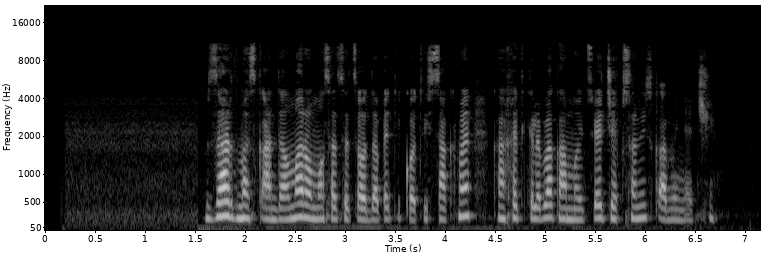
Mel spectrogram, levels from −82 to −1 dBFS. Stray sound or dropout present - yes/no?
no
